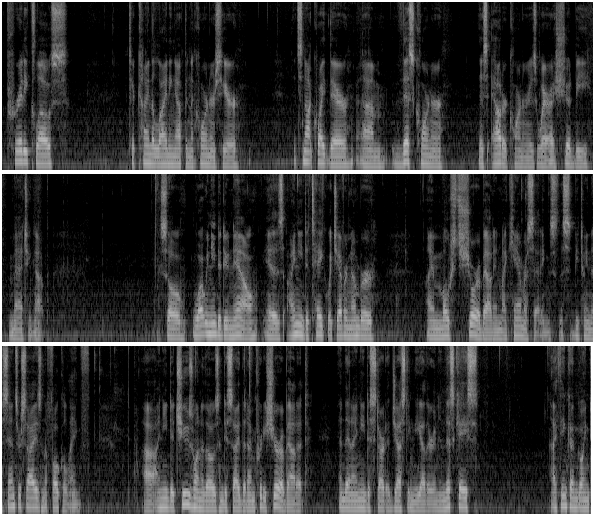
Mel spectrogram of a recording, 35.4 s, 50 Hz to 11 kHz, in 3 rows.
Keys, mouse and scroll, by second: 1.1 scroll up 5, 1.8-2.6 scroll down 8, 3.6-4.6 scroll up 2, 4.6 scroll up 5, 8.4-10.4 scroll down 7, 10.4-11.4 scroll up 7, 11.4-11.9 scroll down 7, 12.9-13.6 scroll up 1, 13.6-19.9 scroll down 1, 19.9 click, 20.5-21.3 scroll down 3, 21.3-23.1 scroll up 1.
